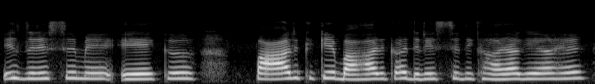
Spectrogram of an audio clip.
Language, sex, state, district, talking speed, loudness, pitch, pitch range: Hindi, female, Jharkhand, Ranchi, 120 wpm, -16 LUFS, 260 Hz, 250-275 Hz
